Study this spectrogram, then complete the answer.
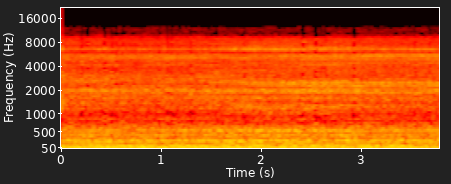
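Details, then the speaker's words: Furnace inducer motor on a no-heat call, running after the control-board contacts were taped to hold them closed (suspected solder fault on the board): steady even whir with a constant low hum, no rattles or stalls; inducer normal. "There she goes. so far the furnace is running alright. I'm pretty much confident that the unit is gonna hold"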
